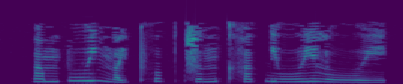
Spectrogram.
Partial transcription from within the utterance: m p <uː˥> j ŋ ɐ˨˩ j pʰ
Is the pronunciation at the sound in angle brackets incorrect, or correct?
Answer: correct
